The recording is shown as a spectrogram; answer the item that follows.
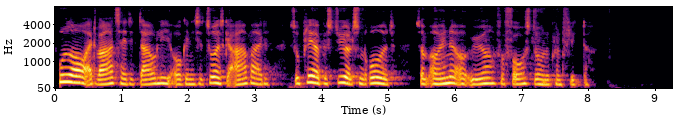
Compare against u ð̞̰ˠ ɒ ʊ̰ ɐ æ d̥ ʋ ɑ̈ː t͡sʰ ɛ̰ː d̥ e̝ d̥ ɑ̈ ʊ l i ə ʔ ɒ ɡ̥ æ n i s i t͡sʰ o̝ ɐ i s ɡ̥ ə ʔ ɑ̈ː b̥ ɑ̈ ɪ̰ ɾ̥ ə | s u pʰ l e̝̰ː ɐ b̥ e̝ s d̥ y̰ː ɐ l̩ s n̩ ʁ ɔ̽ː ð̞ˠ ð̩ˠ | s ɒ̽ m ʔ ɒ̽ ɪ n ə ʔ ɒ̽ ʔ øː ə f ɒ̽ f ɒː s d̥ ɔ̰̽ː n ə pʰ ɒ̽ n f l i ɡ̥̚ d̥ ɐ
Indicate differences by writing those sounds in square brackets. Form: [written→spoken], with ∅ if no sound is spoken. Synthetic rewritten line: u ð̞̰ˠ ɒ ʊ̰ ɐ æ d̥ ʋ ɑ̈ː t͡sʰ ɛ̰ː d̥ e̝ d̥ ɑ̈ ʊ l i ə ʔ ɒ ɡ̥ æ n i s [i→æ] t͡sʰ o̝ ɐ i s ɡ̥ ə ʔ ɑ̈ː b̥ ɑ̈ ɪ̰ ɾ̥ ə | s u pʰ l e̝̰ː ɐ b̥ e̝ s d̥ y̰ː ɐ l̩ s n̩ ʁ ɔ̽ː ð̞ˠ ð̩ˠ | s ɒ̽ m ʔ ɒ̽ ɪ n ə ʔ ɒ̽ ʔ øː [ə→ɐ] f ɒ̽ f ɒː s d̥ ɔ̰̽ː n ə [pʰ→kʰ] ɒ̽ n f l i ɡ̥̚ d̥ ɐ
